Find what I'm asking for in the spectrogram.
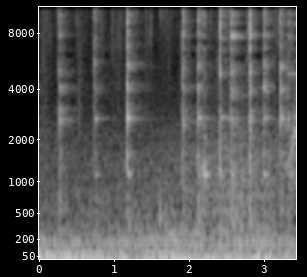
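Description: A utensil clinks and scrapes against a bowl while sesame oil and Duke mayonnaise are mixed for a spicy salmon topping, with about a dozen sharp taps in an uneven rhythm, close and clear.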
